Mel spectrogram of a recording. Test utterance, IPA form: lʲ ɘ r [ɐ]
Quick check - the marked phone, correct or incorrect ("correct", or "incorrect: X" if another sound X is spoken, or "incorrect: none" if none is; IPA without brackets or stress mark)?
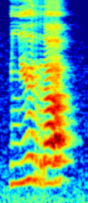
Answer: incorrect: a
